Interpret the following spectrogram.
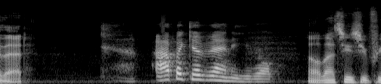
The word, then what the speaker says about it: Abergavenny: Abergavenny, Rob.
